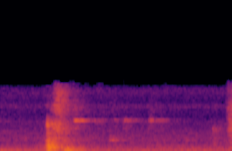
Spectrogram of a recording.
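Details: Pet cat indoors, a single short harmonic meow lasting about a quarter second, with a faint steady insect tone in the background and quiet room noise.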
